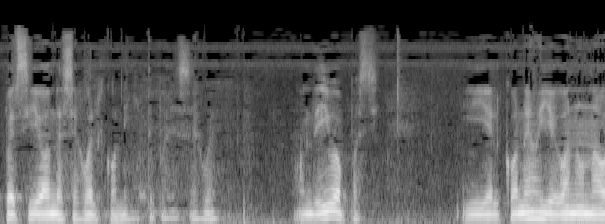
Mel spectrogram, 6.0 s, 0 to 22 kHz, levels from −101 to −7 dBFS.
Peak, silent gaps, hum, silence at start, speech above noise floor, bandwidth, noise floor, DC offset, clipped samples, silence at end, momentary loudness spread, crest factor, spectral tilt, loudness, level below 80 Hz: -6 dBFS; none; none; 0.05 s; 28 dB; 13 kHz; -49 dBFS; under 0.1%; under 0.1%; 0 s; 17 LU; 16 dB; -6.5 dB/octave; -21 LUFS; -46 dBFS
